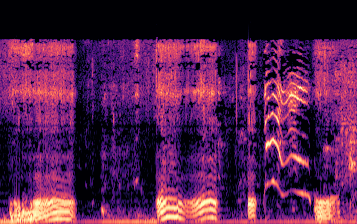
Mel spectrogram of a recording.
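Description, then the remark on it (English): A man snores loudly in bed, with three long rattling snores separated by short pauses, the last one breaking into a higher wavering, whistling snort. “Snoring Dilemma”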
